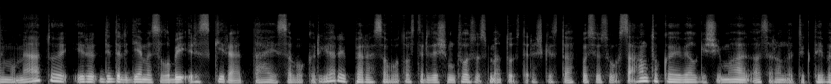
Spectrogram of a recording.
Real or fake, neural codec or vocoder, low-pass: fake; codec, 24 kHz, 0.9 kbps, DualCodec; 10.8 kHz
